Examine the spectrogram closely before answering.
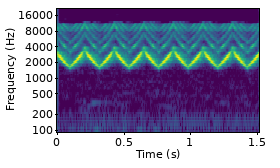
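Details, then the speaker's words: Goldfish pond low-water float switch triggered: a fast, high electronic warbling siren sweeps about five times a second until it is turned off, and the pump is shut off; low-water float alarm tripped. "You certainly hear the siren, can't you? That's better. Just turn that back off."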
